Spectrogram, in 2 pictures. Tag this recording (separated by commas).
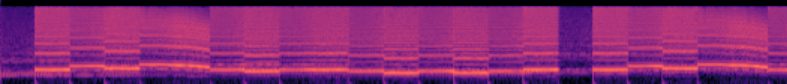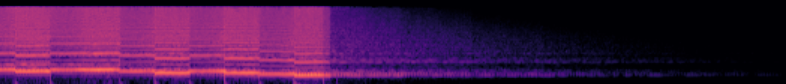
Music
